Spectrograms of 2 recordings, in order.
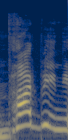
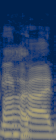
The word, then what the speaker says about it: Podbean: Yeah, Podbean, you guys, not BeanPod. Yeah, right. Just flip it, reverse it.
